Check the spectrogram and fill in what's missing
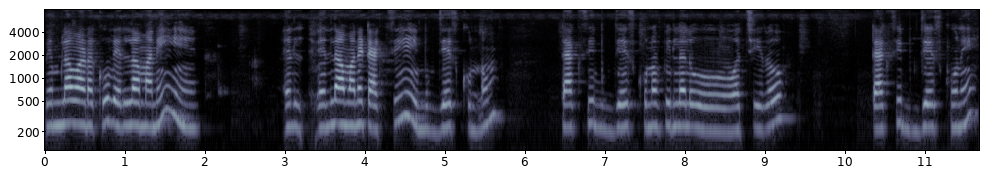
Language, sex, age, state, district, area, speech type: Telugu, female, 30-45, Telangana, Jagtial, rural, spontaneous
